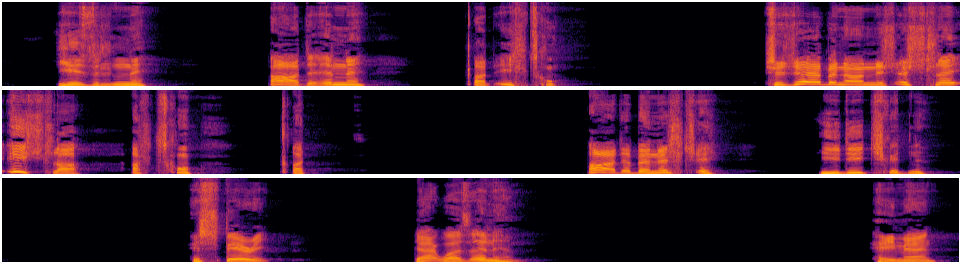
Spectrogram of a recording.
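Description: An elderly man preaches with feeling into a microphone, in short bursts with pauses.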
